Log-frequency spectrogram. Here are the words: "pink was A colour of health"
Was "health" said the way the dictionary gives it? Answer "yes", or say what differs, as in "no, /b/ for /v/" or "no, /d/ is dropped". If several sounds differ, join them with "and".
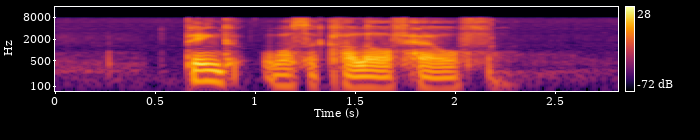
yes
